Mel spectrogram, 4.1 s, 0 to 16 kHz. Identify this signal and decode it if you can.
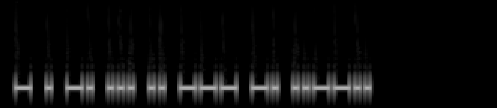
Morse code, heard as a keyed tone, about 28 wpm, 700 Hz. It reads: TENSION?
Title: Sentences from Top 1600 Words 28wpm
